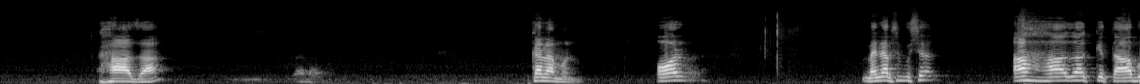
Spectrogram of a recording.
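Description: An elderly man speaks calmly and clearly, close by, in short phrases.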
